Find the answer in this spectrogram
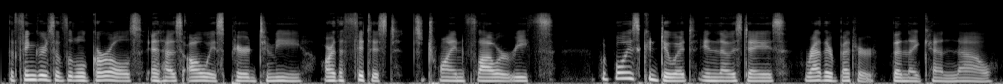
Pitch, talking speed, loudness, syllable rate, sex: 175 Hz, 190 wpm, -17 LUFS, 5.0 syllables/s, female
